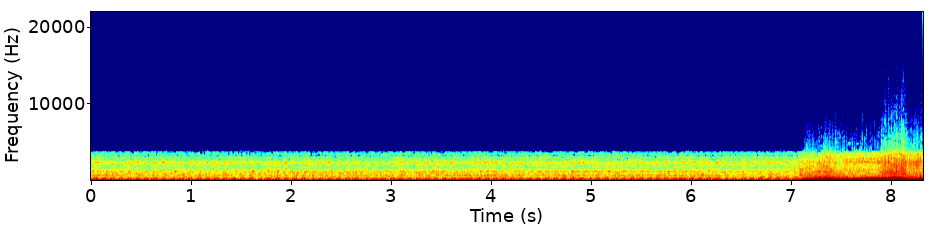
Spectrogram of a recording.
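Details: T150V triple after head and cylinder rebuild to cure oil leaks: even steady idle with regular low beat, crisp rev blip at end; oil pressure about 70 psi revving, 40 psi under 2000 rpm; normal running, no leaks.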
